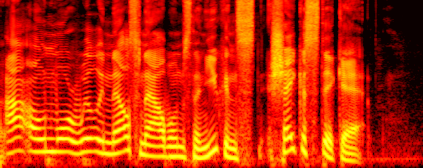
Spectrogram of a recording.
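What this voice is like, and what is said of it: Put-on Texas accent. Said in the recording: “I will read this in a Texas accent.”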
